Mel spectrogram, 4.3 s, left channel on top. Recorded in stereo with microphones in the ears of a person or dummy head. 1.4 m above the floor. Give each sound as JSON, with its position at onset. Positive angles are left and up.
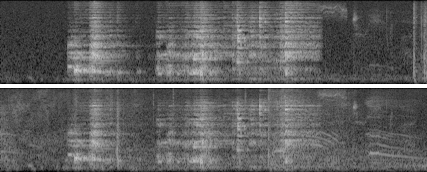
{"t": 0.7, "sound": "dishes clattering", "side_deg": 30}
{"t": 3.2, "sound": "whispering", "side_deg": -15}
